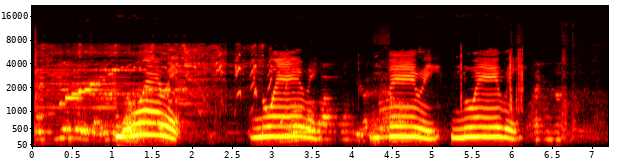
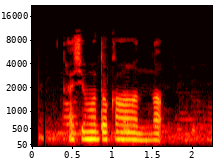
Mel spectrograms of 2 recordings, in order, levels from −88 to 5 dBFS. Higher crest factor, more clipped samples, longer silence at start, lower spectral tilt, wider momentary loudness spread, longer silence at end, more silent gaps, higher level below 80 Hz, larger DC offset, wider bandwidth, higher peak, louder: about the same, 14 dB vs 18 dB; neither; about the same, 0.05 s vs 0.1 s; about the same, -5.5 dB/octave vs -6 dB/octave; about the same, 23 LU vs 23 LU; first, 0.6 s vs 0 s; neither; about the same, -66 dBFS vs -70 dBFS; neither; second, 7.4 kHz vs 9.8 kHz; first, -2 dBFS vs -10 dBFS; first, -16 LUFS vs -26 LUFS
